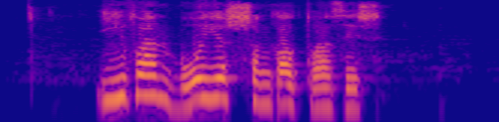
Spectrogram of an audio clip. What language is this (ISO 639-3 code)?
mrj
